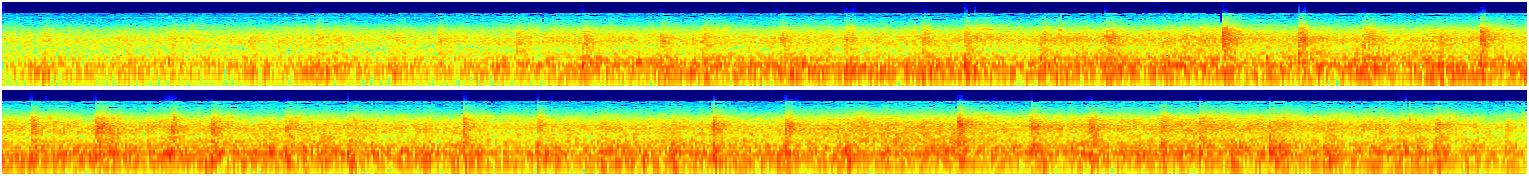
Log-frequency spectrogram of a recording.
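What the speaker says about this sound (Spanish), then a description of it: "por el que circula un tren en accidentada marcha, atravesando túneles y ciñéndose a infinitas curvas" A train running on the railway to Machu Picchu through tunnels and tight curves rumbles loudly and steadily, with a rapid clickety-clack of wheels over rail joints growing more prominent partway through.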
